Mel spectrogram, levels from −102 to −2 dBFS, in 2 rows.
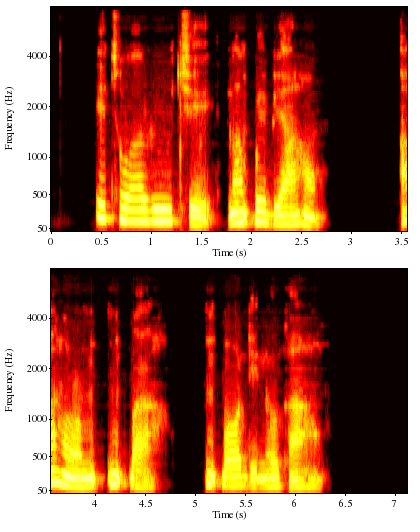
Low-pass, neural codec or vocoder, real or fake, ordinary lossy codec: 7.2 kHz; codec, 16 kHz, 16 kbps, FunCodec, trained on LibriTTS, 50 frames a second; fake; none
